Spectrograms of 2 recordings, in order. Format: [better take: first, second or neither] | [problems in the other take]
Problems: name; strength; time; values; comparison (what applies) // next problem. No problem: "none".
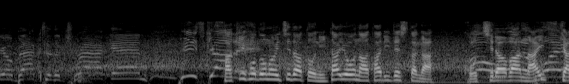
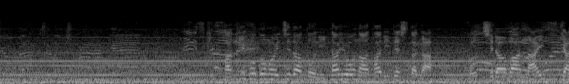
first | background sound (Organ + Mechanical fan); 1 dB above the speech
